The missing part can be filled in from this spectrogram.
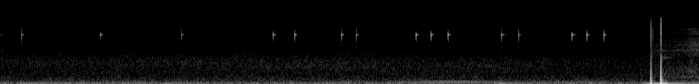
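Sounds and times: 
light high electronic ticks from a compass navigation tone: 0.0s - 0.4s, 2.7s - 6.6s
quiet hum: 0.0s - 6.9s.

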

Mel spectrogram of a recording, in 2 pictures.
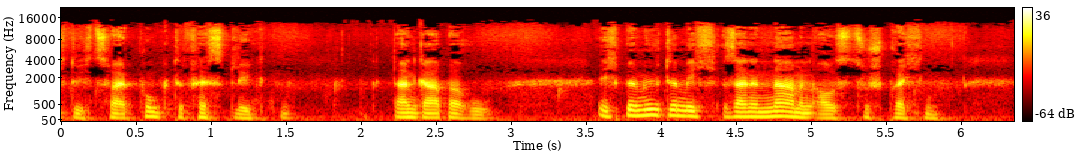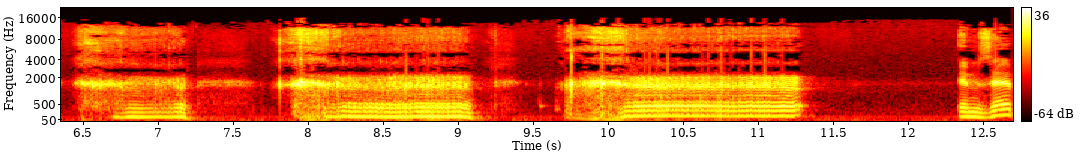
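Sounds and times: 
speech: 0.0s - 9.2s, 10.1s - 10.6s, 12.4s - 12.6s
voice imitating loud rasping snoring: 6.5s - 11.4s.

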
